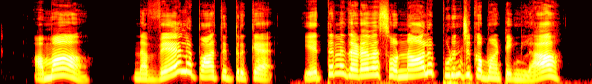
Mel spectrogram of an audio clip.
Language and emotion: Tamil, angry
